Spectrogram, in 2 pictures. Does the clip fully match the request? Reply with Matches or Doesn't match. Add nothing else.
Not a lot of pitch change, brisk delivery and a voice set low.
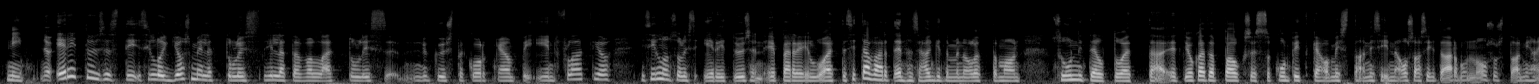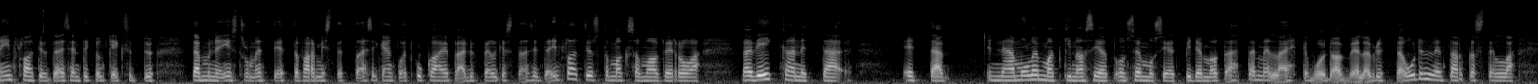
Doesn't match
